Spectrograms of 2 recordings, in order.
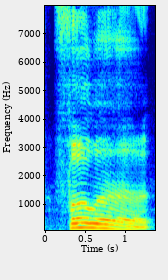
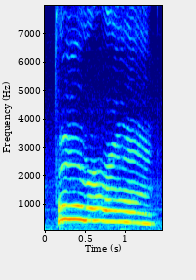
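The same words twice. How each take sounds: First: Loud, raised, drawn-out battle call; called command. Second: Very high, screechy echo of a battle cry; screamed command. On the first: Pirate orders the attack, loud raised call. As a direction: call the charge, letting it fall away. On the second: Crew takes up the attack order, high screech. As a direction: shriek the charge in falsetto, drawn out. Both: A narrator's reading.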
